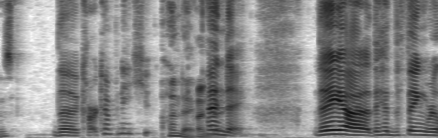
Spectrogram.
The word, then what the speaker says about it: Hyundai: How do you pronounce that? I never say it out loud. What is it? The car company? Hyundai.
